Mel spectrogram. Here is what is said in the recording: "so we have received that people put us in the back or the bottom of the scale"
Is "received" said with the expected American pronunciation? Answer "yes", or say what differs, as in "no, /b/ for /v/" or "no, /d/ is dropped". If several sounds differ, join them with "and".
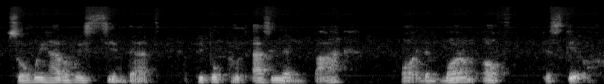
no, /w/ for /ɹ/ and /v/ is dropped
